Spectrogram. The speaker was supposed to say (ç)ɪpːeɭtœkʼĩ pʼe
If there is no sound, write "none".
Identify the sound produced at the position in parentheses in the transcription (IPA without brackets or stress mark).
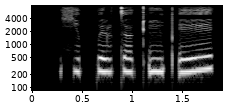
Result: ç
